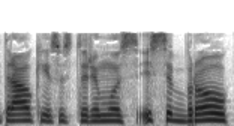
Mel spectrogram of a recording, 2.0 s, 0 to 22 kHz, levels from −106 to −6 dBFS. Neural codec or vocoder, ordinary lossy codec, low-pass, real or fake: none; MP3, 48 kbps; 7.2 kHz; real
